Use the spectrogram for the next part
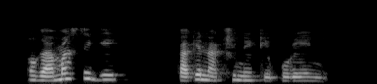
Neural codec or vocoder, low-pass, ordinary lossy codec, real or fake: codec, 16 kHz in and 24 kHz out, 2.2 kbps, FireRedTTS-2 codec; 5.4 kHz; none; fake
